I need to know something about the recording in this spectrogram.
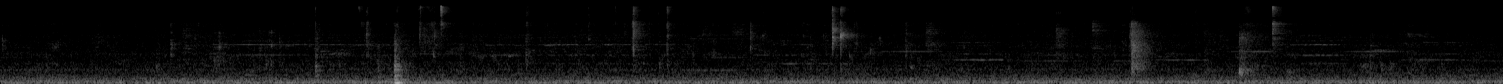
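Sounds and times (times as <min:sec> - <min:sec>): chewing with wet mouth clicks: 0:01.6 - 0:09.4.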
